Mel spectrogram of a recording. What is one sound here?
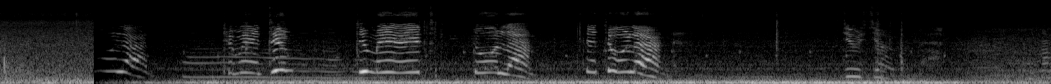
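A car rumbles along a road.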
